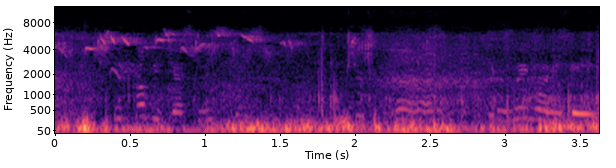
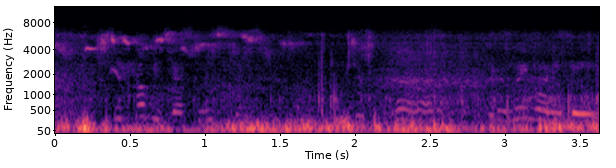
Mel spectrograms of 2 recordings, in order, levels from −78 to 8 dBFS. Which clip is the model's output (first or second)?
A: second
